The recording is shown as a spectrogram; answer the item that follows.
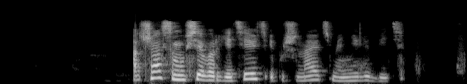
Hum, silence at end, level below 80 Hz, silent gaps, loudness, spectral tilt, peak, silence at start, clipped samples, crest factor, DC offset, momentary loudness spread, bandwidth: none; 0.65 s; -64 dBFS; none; -17 LUFS; -3 dB/octave; 0 dBFS; 1.35 s; under 0.1%; 20 dB; under 0.1%; 13 LU; 8.4 kHz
